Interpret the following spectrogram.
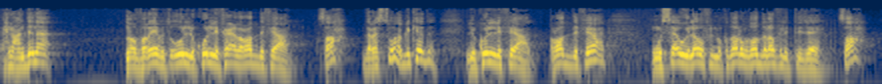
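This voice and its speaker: Fast-talking Egyptian man teaching Quran recitation. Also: fairly high pitch, expressive, husky. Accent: Egyptian Arabic. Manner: asks questions and answers them himself, demonstrates sounds. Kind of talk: lecture on recitation.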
